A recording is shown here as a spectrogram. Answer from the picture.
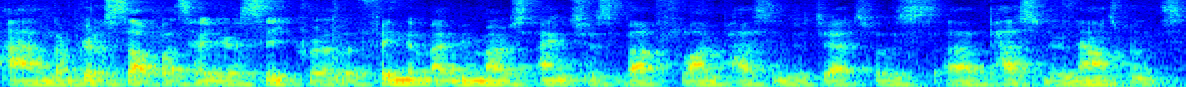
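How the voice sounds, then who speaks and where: A man with a medium-pitched voice races along at a very fast pace, hardly pausing and keeping a flat, monotone intonation over noticeable background noise. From England, Essex. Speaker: former airline pilot, climate campaigner. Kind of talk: public talk / commentary.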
